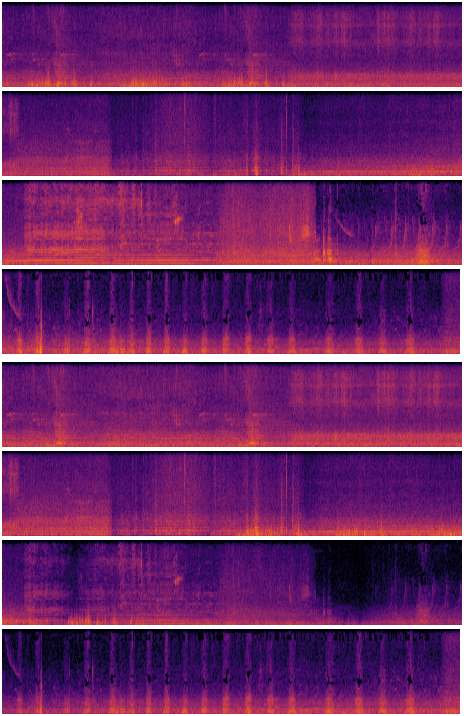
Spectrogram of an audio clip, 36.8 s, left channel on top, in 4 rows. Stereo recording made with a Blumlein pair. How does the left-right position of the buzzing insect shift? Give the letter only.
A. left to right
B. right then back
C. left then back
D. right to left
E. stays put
C.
